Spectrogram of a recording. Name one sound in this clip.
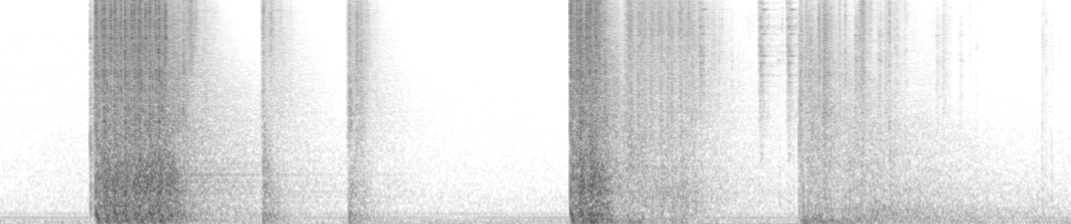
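A rifle fires in loud, sudden bursts.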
